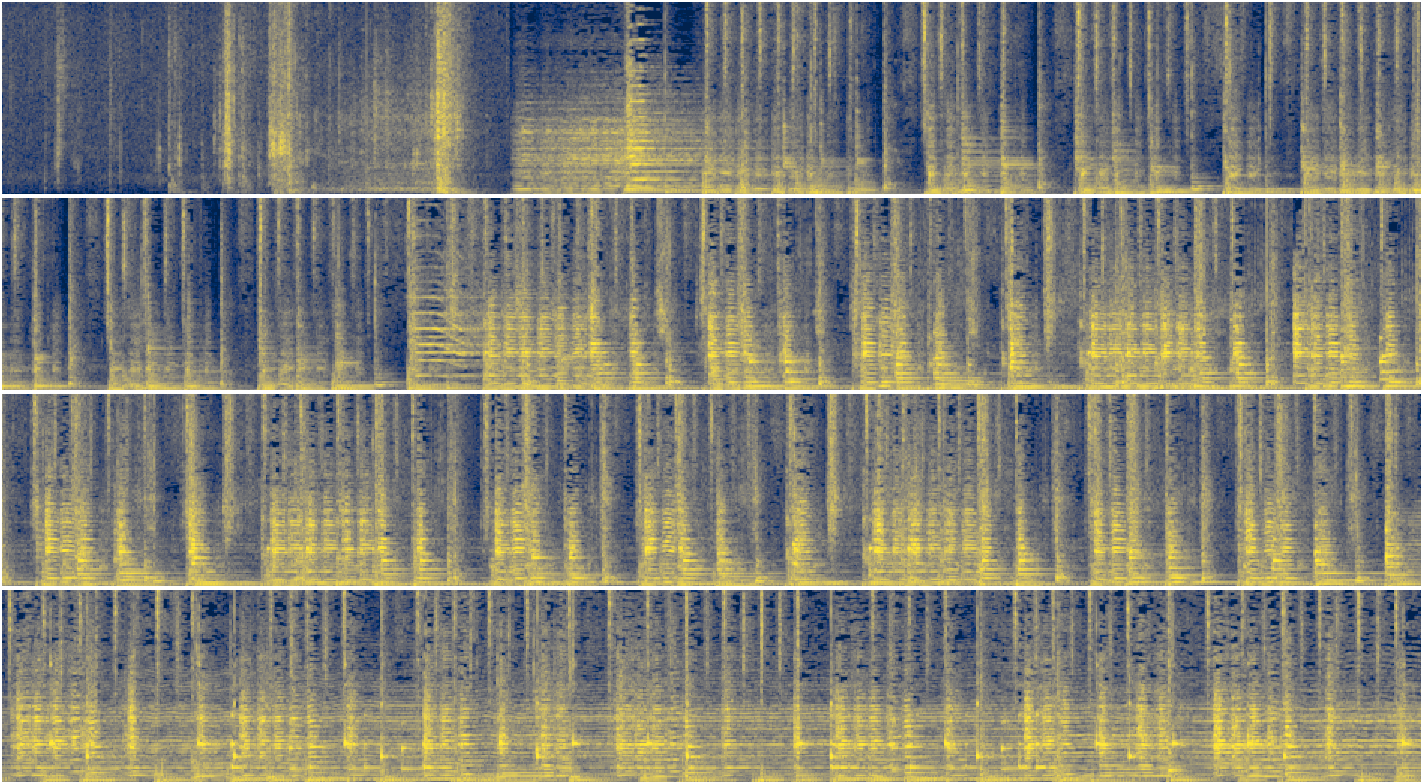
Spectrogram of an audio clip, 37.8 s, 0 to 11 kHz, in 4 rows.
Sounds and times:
Percussion: 0:04.1 - 0:37.8.

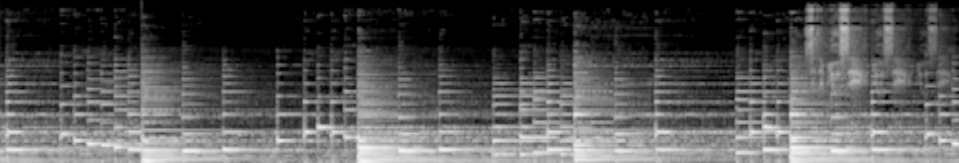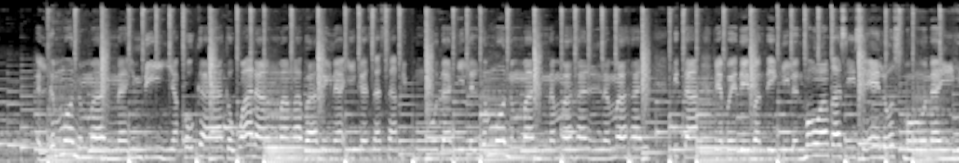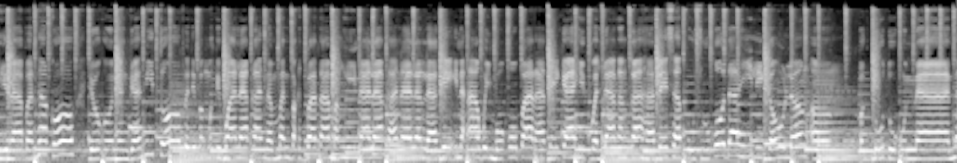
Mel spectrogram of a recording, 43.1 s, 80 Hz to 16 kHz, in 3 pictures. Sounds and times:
Soul music: 0:00.0 - 0:43.1.

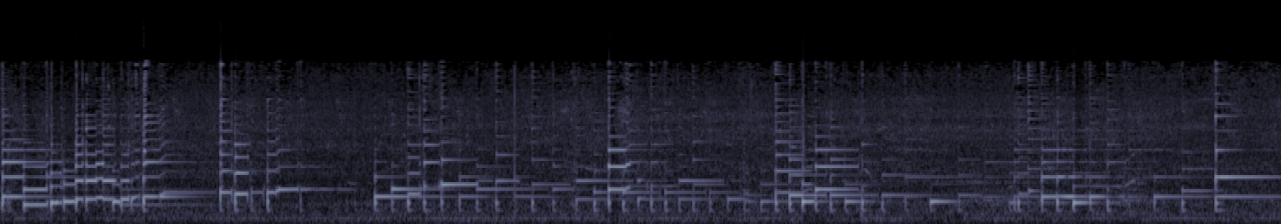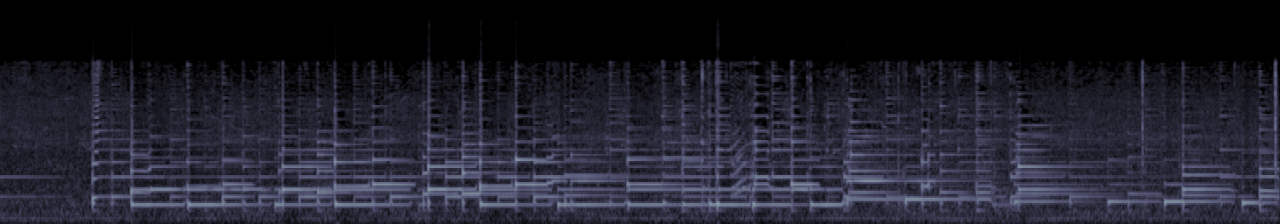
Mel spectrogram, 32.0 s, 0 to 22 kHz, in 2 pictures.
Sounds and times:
Acoustic guitar: 0:00.0 - 0:32.0
Strum: 0:00.0 - 0:32.0.

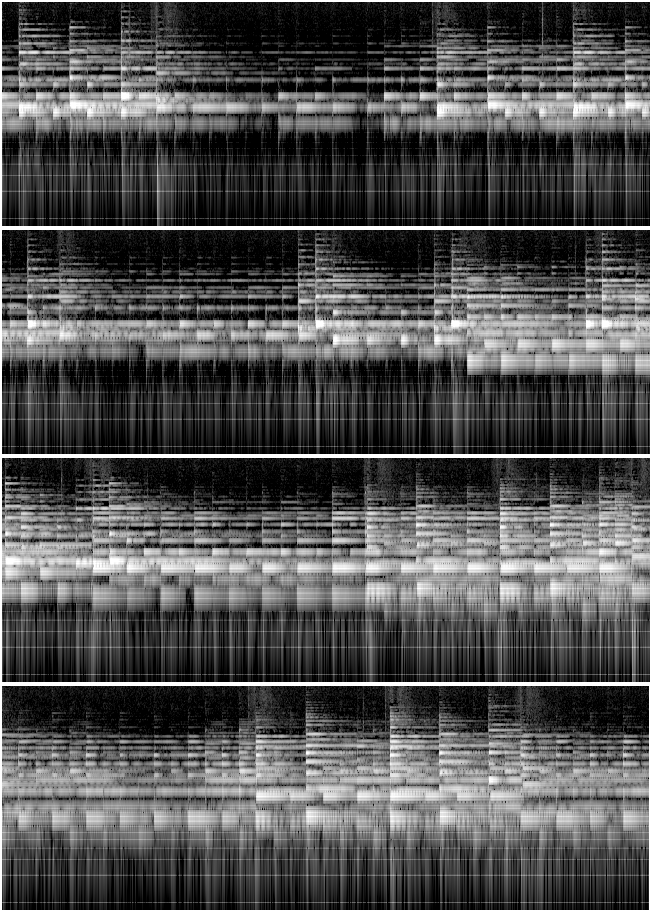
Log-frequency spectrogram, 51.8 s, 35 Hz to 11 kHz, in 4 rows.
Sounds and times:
Music: 0:00.0 - 0:51.8.

